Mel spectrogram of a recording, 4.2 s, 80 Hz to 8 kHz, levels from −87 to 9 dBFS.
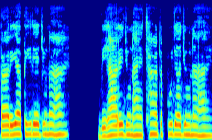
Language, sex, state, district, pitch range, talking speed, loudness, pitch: Sadri, male, Chhattisgarh, Jashpur, 185-210 Hz, 155 wpm, -17 LUFS, 200 Hz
